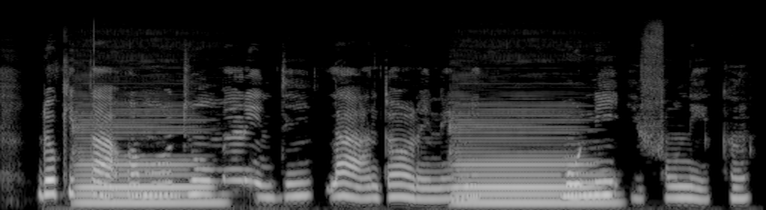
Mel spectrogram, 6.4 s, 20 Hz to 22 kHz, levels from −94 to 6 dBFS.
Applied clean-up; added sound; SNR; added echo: classical method Wiener filter.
